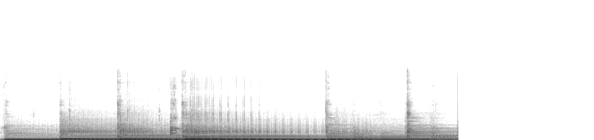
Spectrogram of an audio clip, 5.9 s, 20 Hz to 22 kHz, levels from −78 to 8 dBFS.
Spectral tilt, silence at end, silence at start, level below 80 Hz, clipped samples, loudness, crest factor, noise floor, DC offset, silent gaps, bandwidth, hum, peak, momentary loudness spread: -10 dB/octave; 0 s; 0 s; -44 dBFS; under 0.1%; -17 LUFS; 14 dB; under -90 dBFS; 1%; none; 5.8 kHz; none; -2 dBFS; 9 LU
